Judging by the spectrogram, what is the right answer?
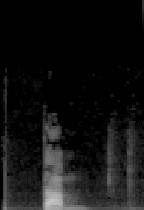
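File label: "tam2", Teochew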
